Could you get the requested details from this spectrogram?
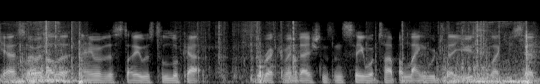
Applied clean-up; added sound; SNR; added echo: none; Drawer open or close; 0 dB; none.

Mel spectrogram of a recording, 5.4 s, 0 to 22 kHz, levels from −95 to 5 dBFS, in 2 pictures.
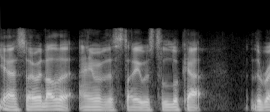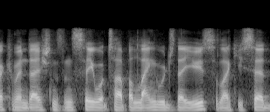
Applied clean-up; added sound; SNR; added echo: none; none; none; none.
